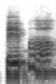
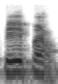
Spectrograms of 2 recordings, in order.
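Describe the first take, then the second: First: "paper" ending in an open "uh"; silent final R. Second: "paper" with its final R sounded; Telugu-style R. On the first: Teacher modelling for students, "paper" without its final R. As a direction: drop the R at the end of "paper". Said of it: "R should be removed from your pronunciation". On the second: Teacher showing students the local way, "paper" with R sounded. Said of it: "he's speaking like Telugu". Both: Shown as a demonstration.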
